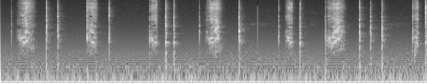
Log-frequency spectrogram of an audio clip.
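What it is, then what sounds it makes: Pen tip scraping a wooden ruler. A metal pen tip scrapes along the marked edge of a long, flat, solid wooden yardstick while fingertips rest on it. Bright, raspy scraping strokes alternate with sharp, high ticks as the tip catches on the markings, over a steady low background.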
